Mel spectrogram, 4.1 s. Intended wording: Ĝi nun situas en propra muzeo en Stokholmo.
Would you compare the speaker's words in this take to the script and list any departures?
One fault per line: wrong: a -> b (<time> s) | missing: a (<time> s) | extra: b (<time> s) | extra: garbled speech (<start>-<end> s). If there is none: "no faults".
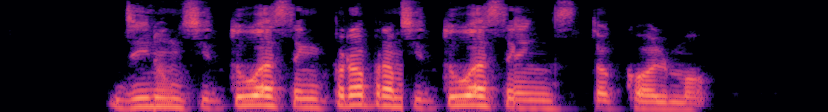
wrong: muzeo -> situas (2.0 s)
